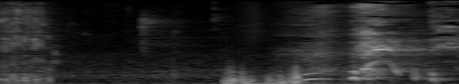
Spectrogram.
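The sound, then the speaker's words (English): A person coughs in a few rough, throaty bursts: a short one at the start, then a heavier cluster after a pause, with breathy, snorting edges. “You opening the show coughing shit.”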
